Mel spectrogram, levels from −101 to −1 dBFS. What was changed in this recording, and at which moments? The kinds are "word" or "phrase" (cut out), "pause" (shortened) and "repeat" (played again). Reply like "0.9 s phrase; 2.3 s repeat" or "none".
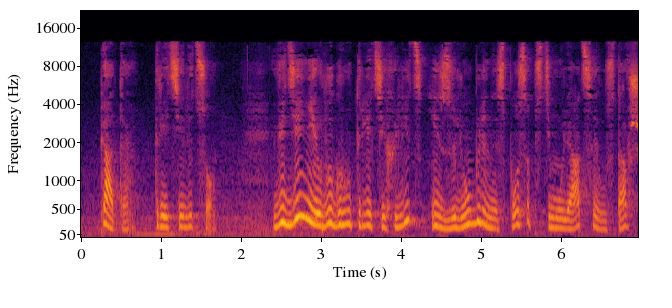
none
